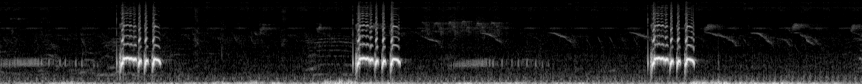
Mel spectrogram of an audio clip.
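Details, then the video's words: Local zebra dove with a big voice, recorded as a lure to get quiet birds singing: three loud cooing phrases, each a rising note followed by rapid rolling pulses, about every two and a half seconds, with low background rumble. "panggilan untuk perkutut malas bunyi"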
